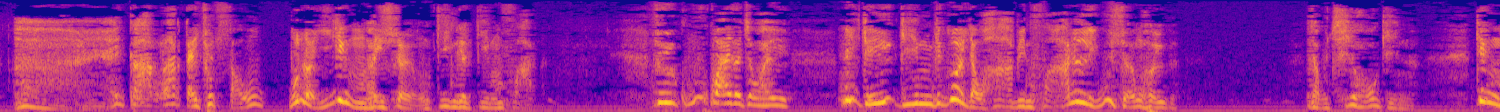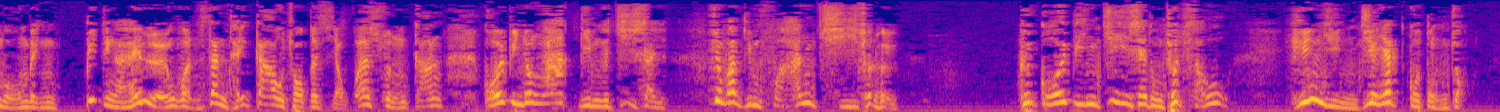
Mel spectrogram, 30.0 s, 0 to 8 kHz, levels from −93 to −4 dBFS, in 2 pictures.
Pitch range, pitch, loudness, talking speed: 150-245 Hz, 190 Hz, -23 LUFS, 190 characters per minute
